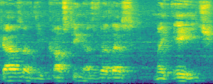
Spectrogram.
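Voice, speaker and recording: A man with a medium-pitched voice talks while noticeable noise fills the background. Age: 70s. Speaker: general medical practitioner. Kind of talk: patient testimonial. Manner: hesitant, halting.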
